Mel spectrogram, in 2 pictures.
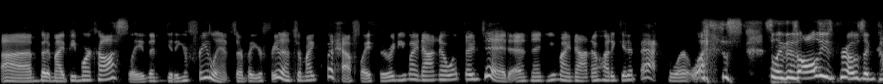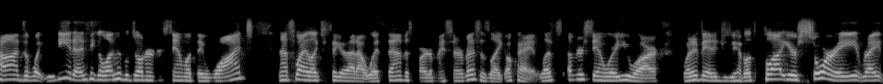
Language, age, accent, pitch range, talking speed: English, 20-39, American, 180-240 Hz, 335 wpm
